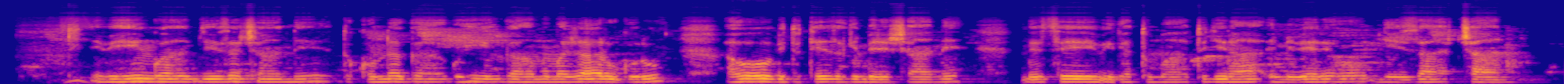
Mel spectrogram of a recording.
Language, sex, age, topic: Kinyarwanda, male, 25-35, agriculture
